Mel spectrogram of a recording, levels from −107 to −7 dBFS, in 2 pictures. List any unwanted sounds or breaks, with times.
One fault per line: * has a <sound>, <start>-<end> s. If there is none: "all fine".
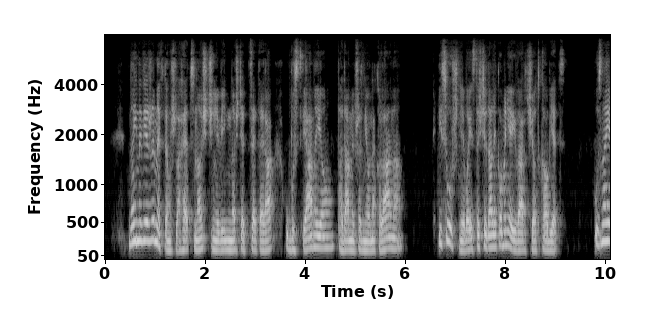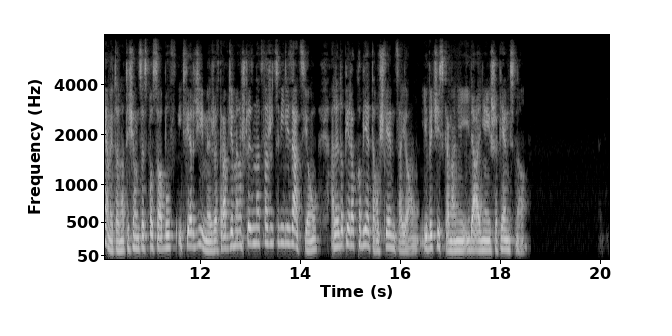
all fine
